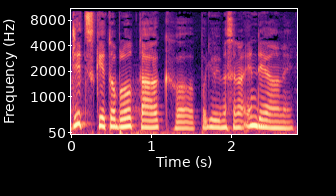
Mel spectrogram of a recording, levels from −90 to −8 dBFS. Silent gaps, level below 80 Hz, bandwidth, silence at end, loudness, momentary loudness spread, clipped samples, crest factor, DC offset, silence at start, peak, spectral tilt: none; -40 dBFS; 10.5 kHz; 0.05 s; -13 LUFS; 7 LU; under 0.1%; 12 dB; under 0.1%; 0 s; 0 dBFS; -5 dB/octave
